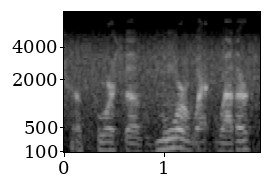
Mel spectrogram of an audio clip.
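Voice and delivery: ordinary talk, nothing marked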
